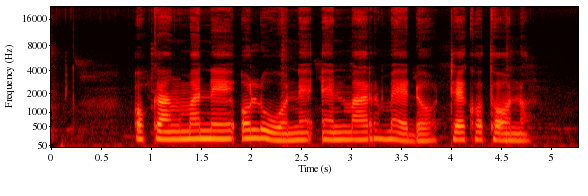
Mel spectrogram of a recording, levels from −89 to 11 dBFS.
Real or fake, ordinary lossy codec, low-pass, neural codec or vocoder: real; none; none; none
